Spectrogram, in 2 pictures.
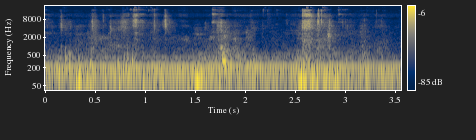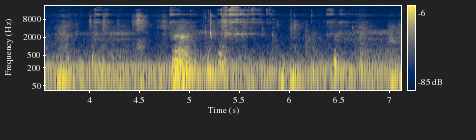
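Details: Havanese puppies in a litter making soft, scattered whimpers, including one drawn-out whine that slides downward, amid rustling, light shuffling and a constant low background hum.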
